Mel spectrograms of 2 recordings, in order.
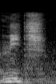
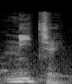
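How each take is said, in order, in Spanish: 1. El nombre termina sin sonido de E final. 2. El nombre termina con un sonido de E final audible. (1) "no se pronuncia Nietzsche" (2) "se pronuncia Nietzsche, ... se pronuncia la E final"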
